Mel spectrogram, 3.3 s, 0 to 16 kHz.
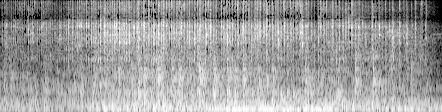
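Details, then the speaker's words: Honda Titan 150 motorcycle: rapid metallic chattering about four per second, swelling as revs rise; drive chain noise echoing off the small chain guard. "o que faz esse barulho pessoal é exatamente essa proteção inha aqui ó essa proteção inha certo é o que ecoa esse barulho"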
